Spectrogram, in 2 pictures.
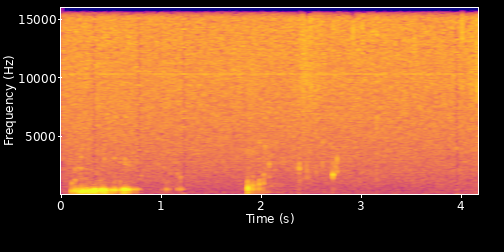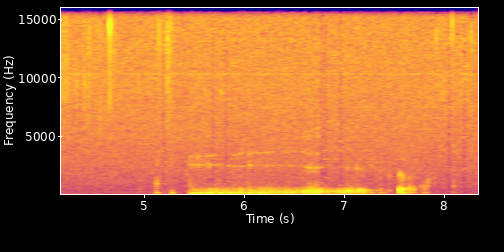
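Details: Two bursts of low gurgling belly rumble with quiet gaps from an adult woman; hunger-related stomach rumbling.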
